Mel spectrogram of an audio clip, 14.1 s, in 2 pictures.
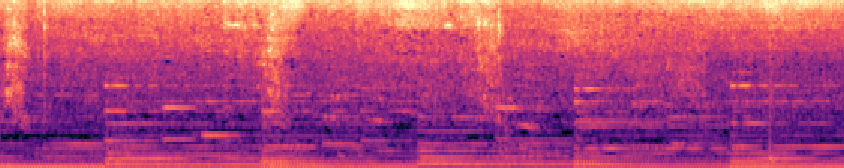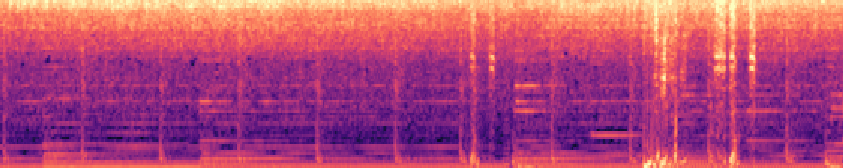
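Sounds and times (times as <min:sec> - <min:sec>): food sizzling in a wok: 0:00.0 - 0:14.0
soft background music: 0:00.0 - 0:14.0.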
